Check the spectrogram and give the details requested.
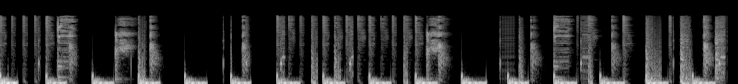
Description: glitch techno noise burster, drum loops and breaks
